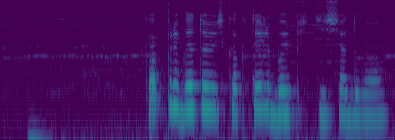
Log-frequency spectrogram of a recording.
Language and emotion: Russian, neutral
